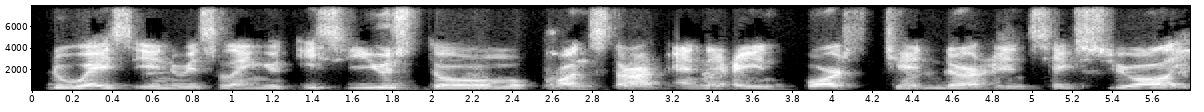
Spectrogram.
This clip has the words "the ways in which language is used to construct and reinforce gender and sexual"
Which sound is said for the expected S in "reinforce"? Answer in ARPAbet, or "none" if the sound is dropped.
S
